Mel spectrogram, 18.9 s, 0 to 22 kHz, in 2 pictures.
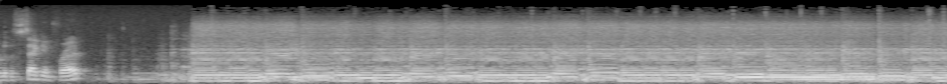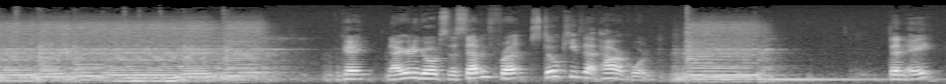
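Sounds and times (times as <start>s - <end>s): guitar power-chord riff: 1.3s - 12.7s, 16.2s - 18.6s.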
